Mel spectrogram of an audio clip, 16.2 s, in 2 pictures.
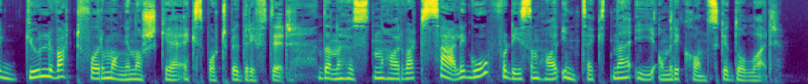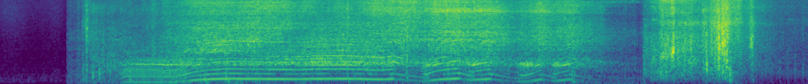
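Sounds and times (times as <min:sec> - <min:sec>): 
speech: 0:00.0 - 0:07.9
chainsaw felling trees: 0:08.8 - 0:16.1.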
